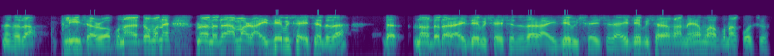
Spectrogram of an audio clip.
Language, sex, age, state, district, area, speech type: Assamese, male, 45-60, Assam, Darrang, urban, conversation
